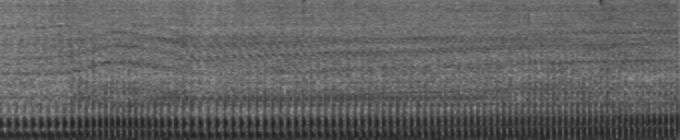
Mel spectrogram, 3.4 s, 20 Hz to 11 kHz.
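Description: A Lexmoto LXR 125 motorcycle being ridden on the road, its small single-cylinder engine giving a loud, close, steady rapid thrum with a rattly clatter and no voices over it.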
